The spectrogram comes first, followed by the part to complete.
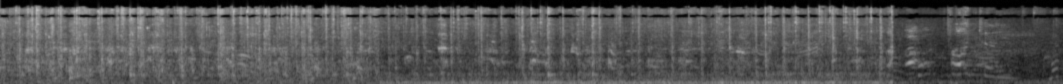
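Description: Cast-iron hand pumps on a rubber-duck race water game being worked, with quick clanking and clicking from the handles and water running into the troughs, among voices. A low engine-like rumble joins about four seconds in. Everything drops away abruptly near the end.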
